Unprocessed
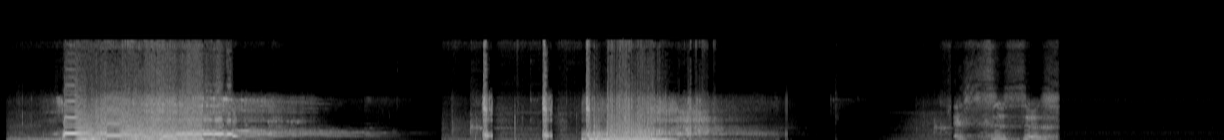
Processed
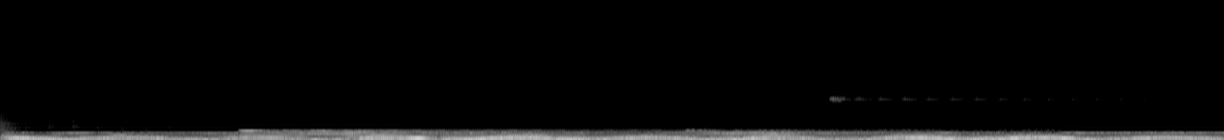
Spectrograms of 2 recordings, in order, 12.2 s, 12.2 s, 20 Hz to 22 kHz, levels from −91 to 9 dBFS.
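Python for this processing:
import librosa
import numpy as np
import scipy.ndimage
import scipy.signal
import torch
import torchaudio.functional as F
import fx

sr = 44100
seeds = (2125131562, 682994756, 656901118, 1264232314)

y = fx.bin_compress(x, sr, power=0.4)
y = fx.peak_eq(y, sr, hz=580.0, db=11.0, octaves=1.5)
y = fx.over_compress(y, sr, threshold_db=-28.0, ratio=-1.0)
y = fx.chorus_voices(y, sr, voices=4, hz=0.39, base_ms=18, depth_ms=3.7, mix_pct=30)
y = fx.spec_topn(y, sr, count=16)
y = fx.echo_heads(y, sr, ms=240, heads='all three', feedback_pct=74, wet_db=-18.5)
y = fx.room_shoebox(y, sr, seeds[0], volume_m3=90.0, walls='mixed', distance_m=3.1)
y = fx.vowel_sweep(y, sr, vowels='e-i', hz=0.77)
y = y * librosa.db_to_amplitude(4.5)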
